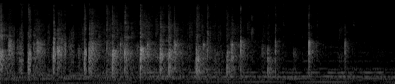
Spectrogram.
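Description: An audience claps for a few seconds, a dense patter of many hands that swells and thins unevenly, at fairly low volume over a faint steady hum.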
